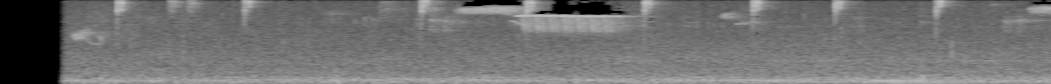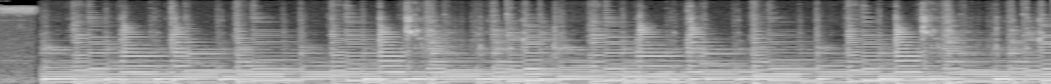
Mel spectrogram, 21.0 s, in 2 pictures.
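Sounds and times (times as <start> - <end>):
birds chirping: 0.6 - 10.9.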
